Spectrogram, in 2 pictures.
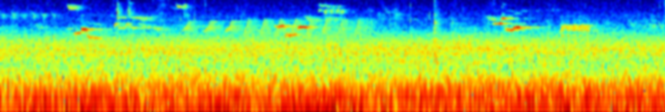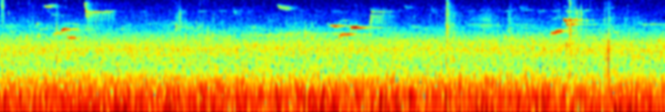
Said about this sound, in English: There's our water thrush again. And a red-winged blackbird.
